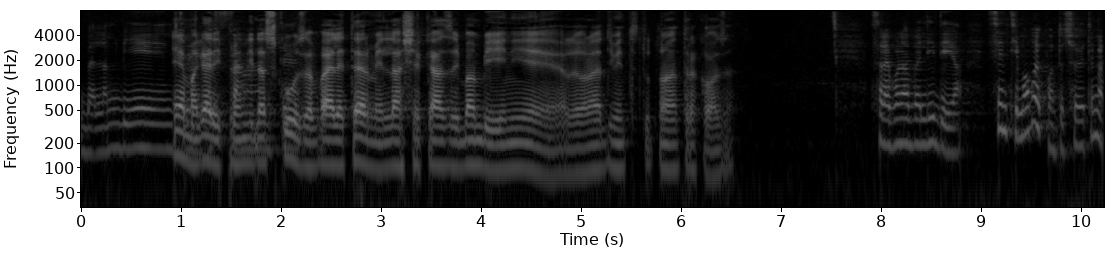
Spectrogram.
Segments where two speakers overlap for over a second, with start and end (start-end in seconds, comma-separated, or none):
0.9-2.3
